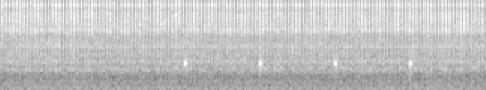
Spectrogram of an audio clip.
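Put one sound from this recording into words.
A film projector clatters with a rapid, steady ticking.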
